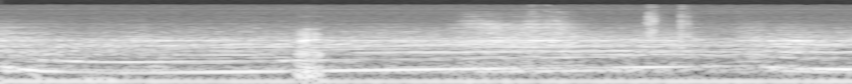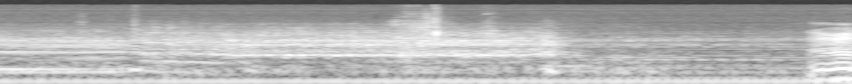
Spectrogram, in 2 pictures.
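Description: A Plymouth Cuda's engine drones faintly as the car reverses in the racing game Forza Horizon, a steady low hum whose pitch rises and falls slightly throughout.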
